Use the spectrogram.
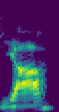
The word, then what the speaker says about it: Jah: the hebrew god it it oftentimes is pronounced as yah yahweh that's where we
